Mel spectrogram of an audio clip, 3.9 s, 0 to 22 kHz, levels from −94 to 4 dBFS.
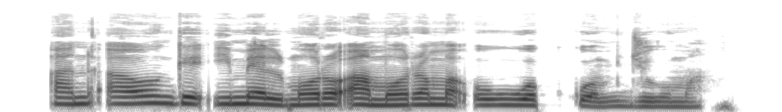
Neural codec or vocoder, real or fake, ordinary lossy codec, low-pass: none; real; MP3, 64 kbps; 14.4 kHz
